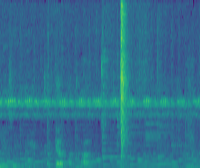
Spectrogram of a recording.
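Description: Room background: a steady high-pitched whine over a low hum, with one sharp click about two and a half seconds in.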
